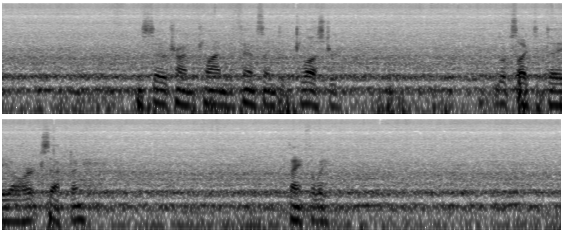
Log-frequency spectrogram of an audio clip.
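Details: Honey bee swarm forming in a garden near its hive around one in the afternoon, after a week of cold, damp weather; a dense, steady droning hum with passing individual bees buzzing close by, rising and falling in pitch.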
